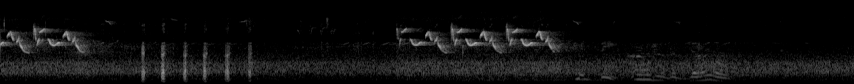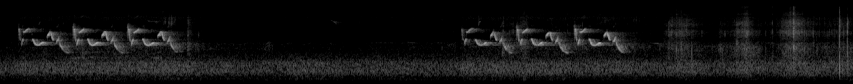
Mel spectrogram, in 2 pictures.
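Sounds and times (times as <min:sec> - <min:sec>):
songbird singing: 0:00.0 - 0:17.0
leaves and twigs rustling: 0:02.6 - 0:04.2, 0:12.8 - 0:17.0.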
